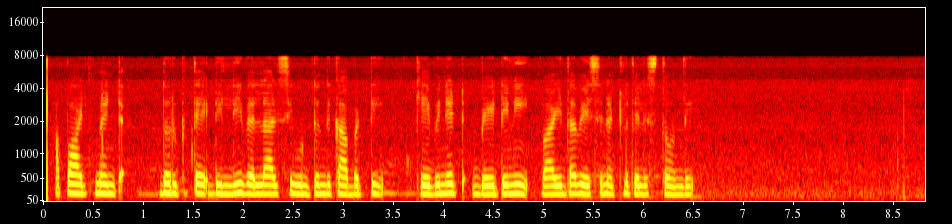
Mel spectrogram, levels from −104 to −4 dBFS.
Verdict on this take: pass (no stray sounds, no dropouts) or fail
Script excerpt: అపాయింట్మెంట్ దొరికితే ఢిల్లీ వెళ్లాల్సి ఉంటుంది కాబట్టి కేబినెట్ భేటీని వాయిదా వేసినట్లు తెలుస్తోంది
pass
